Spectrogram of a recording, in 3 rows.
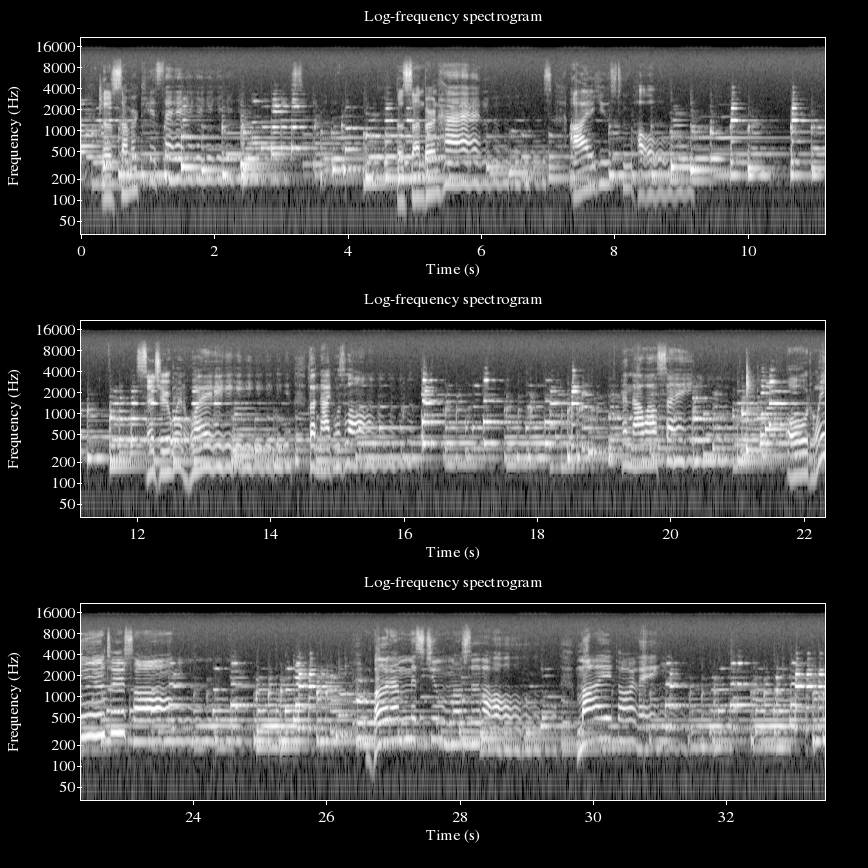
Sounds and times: Steelpan: 0:00.0 - 0:33.4.

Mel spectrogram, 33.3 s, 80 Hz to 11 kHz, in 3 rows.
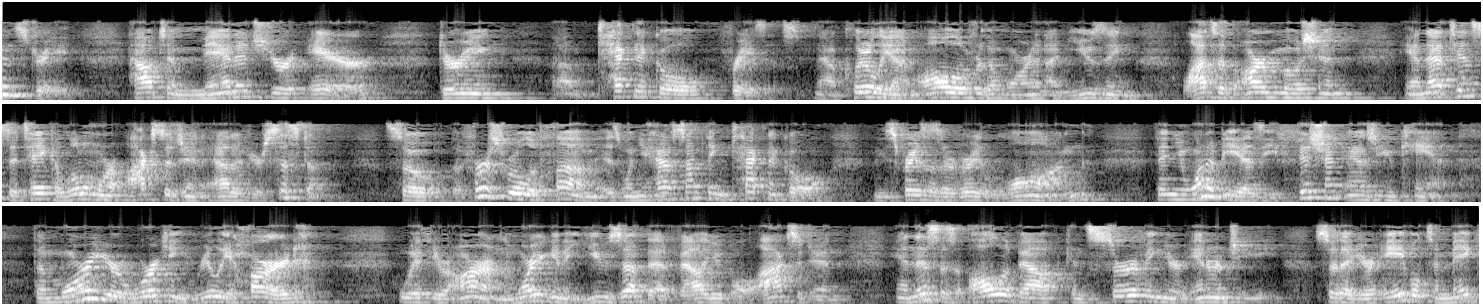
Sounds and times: Speech: 0:00.0 - 0:33.2.

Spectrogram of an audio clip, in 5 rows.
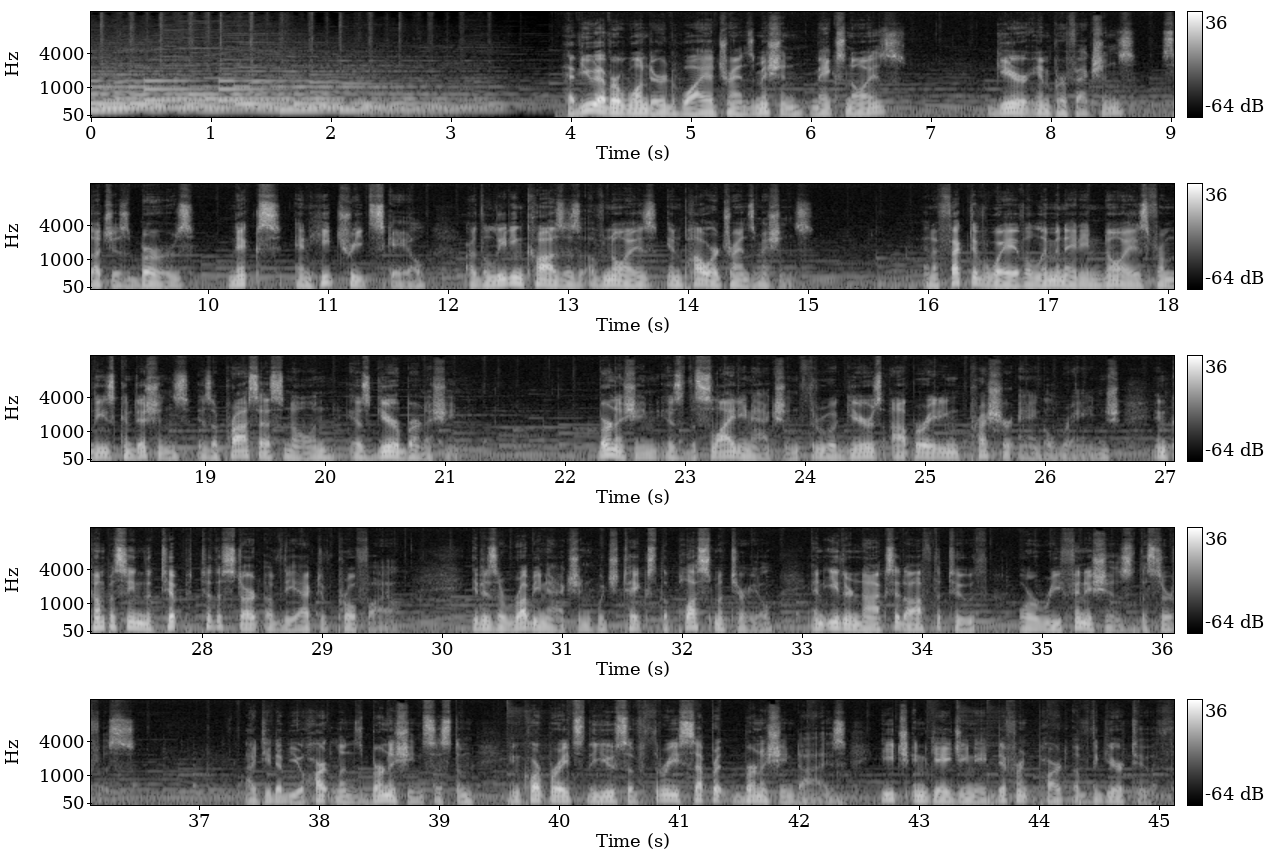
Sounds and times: Music: 0:00.0 - 0:45.1
Speech: 0:04.0 - 0:06.8, 0:07.5 - 0:15.1, 0:16.0 - 0:21.2, 0:22.3 - 0:36.5, 0:37.4 - 0:45.1.

